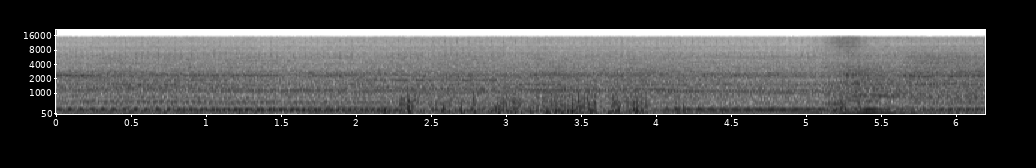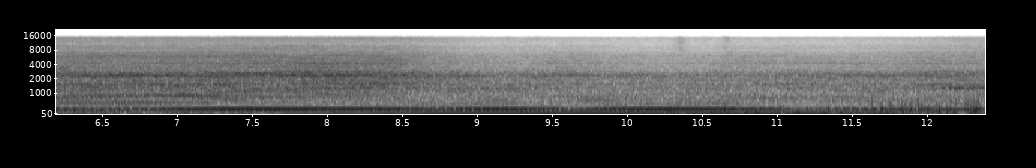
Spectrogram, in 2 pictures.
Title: Whirring / grinding noise MX-5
